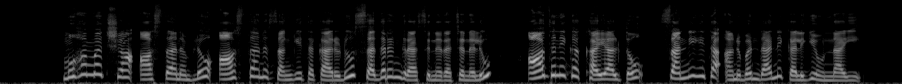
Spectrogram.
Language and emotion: Telugu, neutral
